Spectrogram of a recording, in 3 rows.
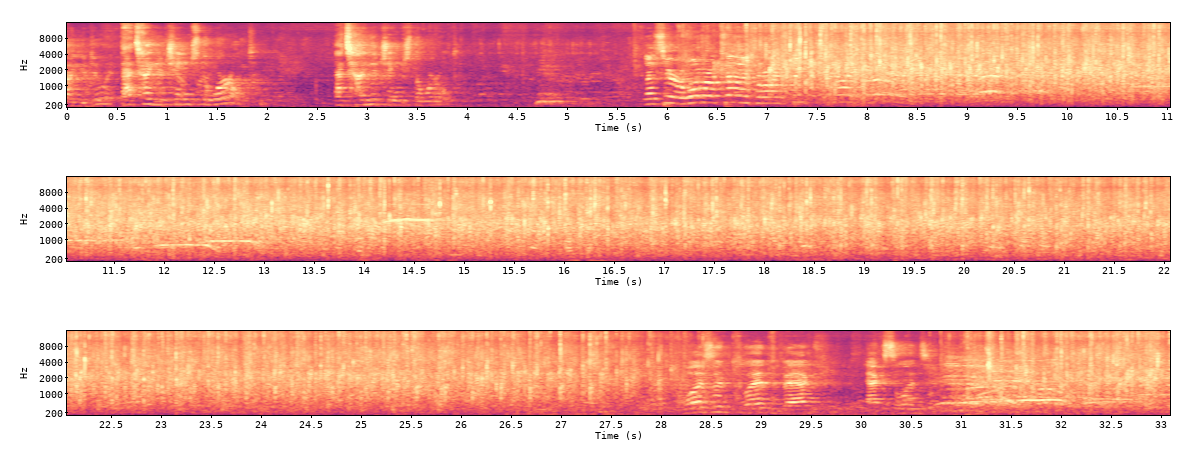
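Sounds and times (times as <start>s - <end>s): audience applauding: 6.0s - 28.3s, 30.8s - 33.0s.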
